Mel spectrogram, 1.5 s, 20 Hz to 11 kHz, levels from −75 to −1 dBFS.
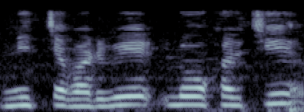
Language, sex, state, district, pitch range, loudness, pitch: Garhwali, female, Uttarakhand, Tehri Garhwal, 230-250 Hz, -22 LUFS, 240 Hz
